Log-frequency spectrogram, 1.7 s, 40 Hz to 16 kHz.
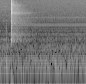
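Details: Trion CB 100 fan-powered humidifier with no water flowing: one sharp click as the coil energizes at about 26 V AC, then only faint background hum with no water hiss; solenoid valve stuck closed.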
